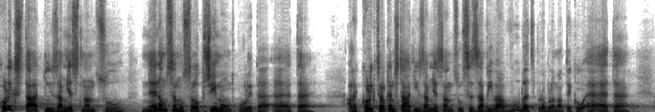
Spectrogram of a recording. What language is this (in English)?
Czech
